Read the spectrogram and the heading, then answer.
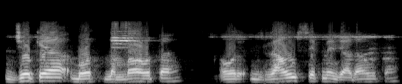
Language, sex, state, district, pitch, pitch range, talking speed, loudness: Hindi, male, Uttar Pradesh, Jyotiba Phule Nagar, 140 Hz, 125-155 Hz, 180 wpm, -14 LUFS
